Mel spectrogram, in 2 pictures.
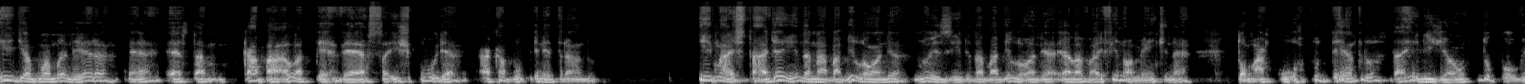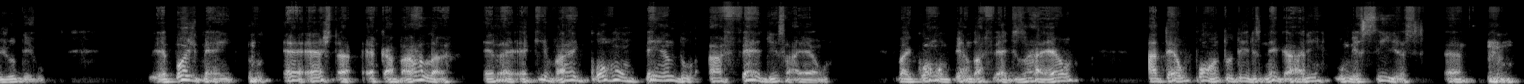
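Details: Adult man with spasmodic dysphonia treated with toxin injections; he says his voice is worse than last time as the toxin wears off after 3 to 4 months, next application due early July; spasmodic dysphonia.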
